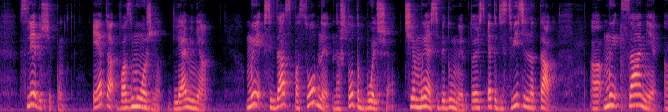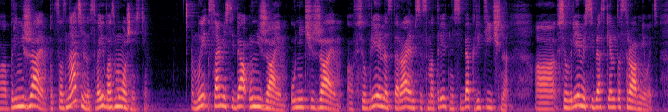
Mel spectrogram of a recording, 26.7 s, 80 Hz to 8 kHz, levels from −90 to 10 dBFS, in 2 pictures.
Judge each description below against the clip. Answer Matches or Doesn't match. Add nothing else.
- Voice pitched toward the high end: Matches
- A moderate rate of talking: Doesn't match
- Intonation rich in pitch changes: Doesn't match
